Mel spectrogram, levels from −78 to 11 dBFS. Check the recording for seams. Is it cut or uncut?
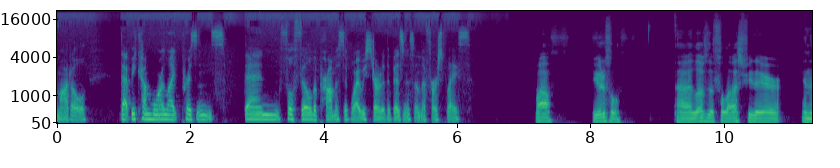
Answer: uncut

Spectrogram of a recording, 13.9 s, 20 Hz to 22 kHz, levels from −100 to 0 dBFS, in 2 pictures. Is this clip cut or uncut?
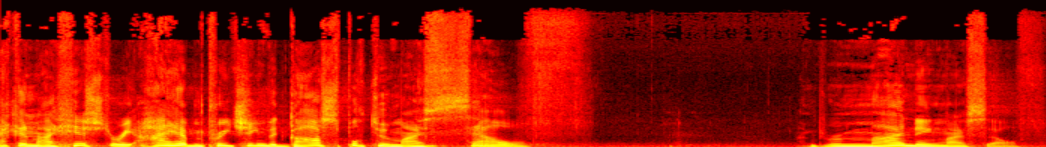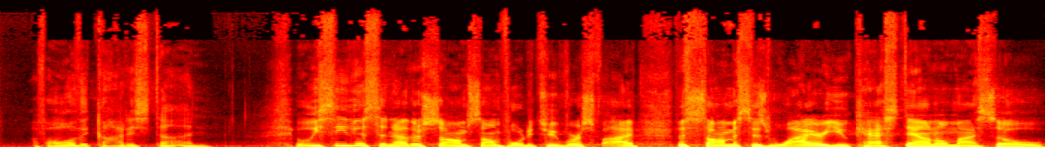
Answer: uncut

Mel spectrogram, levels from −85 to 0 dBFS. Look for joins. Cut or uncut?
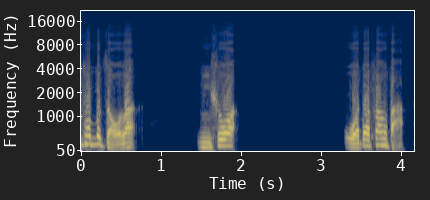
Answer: uncut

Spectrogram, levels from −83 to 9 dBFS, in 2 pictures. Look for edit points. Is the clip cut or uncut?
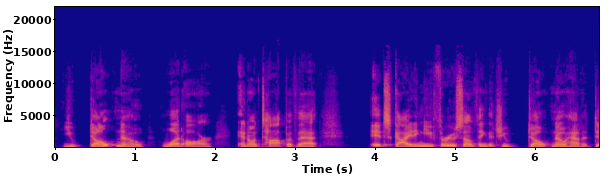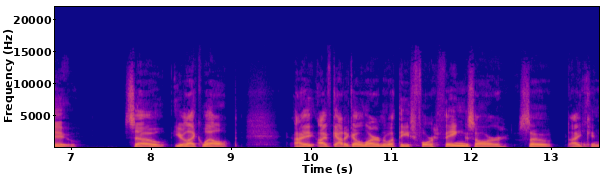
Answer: uncut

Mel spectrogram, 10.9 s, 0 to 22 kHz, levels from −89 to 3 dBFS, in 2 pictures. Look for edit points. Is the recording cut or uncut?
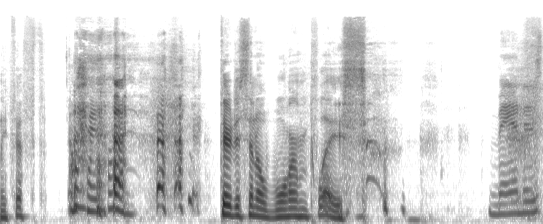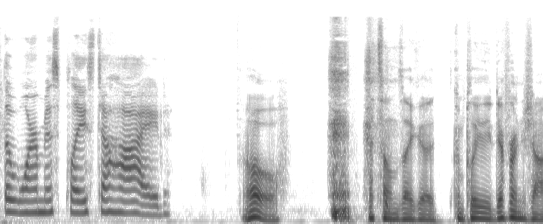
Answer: uncut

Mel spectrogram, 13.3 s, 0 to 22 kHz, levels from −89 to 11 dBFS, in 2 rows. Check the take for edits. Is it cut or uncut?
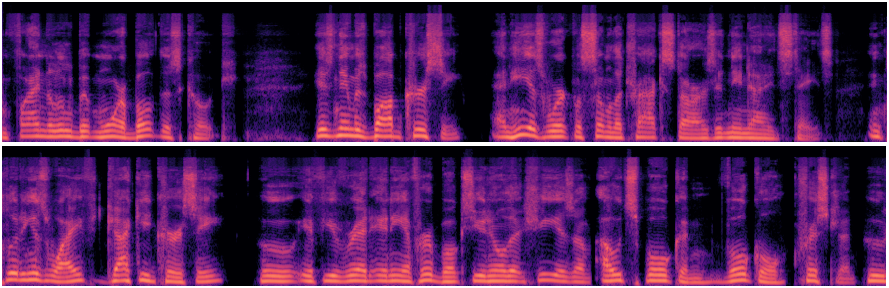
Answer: cut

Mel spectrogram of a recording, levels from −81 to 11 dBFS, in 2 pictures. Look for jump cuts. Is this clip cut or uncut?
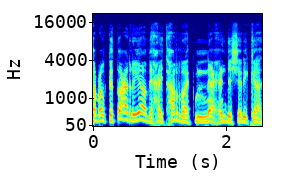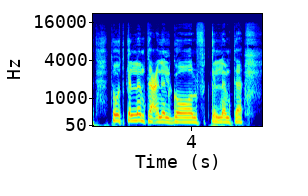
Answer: cut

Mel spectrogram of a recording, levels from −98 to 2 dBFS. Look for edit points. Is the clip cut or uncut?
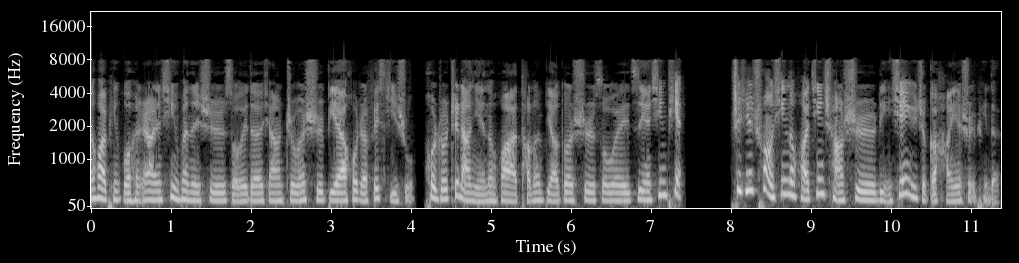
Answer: cut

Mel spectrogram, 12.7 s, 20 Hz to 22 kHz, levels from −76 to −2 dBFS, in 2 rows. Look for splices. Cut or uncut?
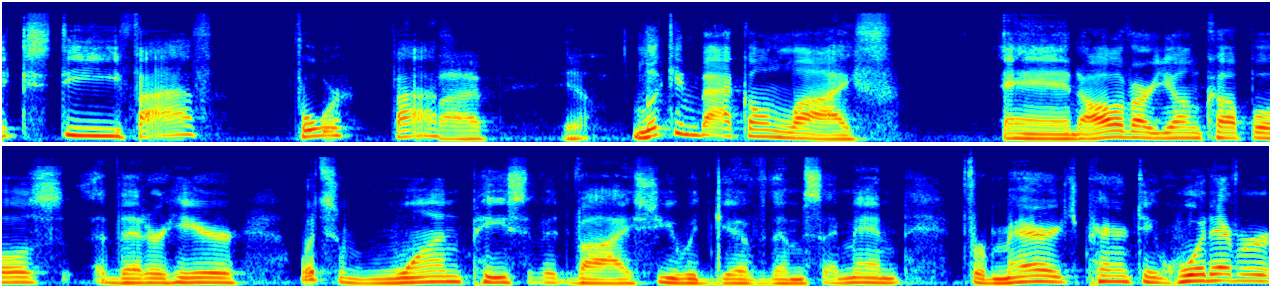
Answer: uncut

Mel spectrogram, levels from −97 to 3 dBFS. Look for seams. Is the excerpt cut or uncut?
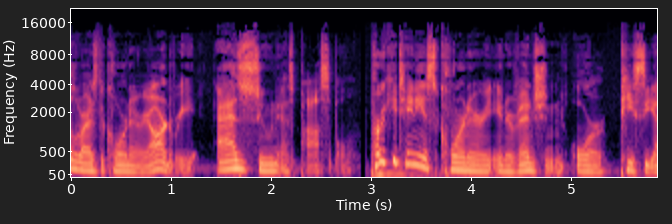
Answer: cut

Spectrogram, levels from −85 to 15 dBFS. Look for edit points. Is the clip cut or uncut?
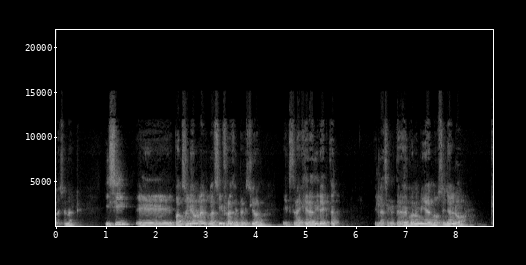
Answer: uncut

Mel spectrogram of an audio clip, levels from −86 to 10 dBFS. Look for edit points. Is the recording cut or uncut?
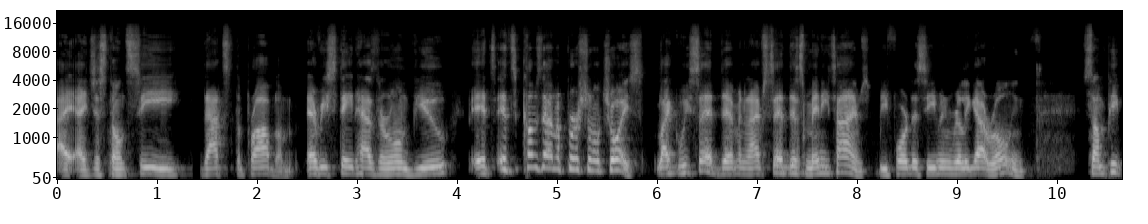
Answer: cut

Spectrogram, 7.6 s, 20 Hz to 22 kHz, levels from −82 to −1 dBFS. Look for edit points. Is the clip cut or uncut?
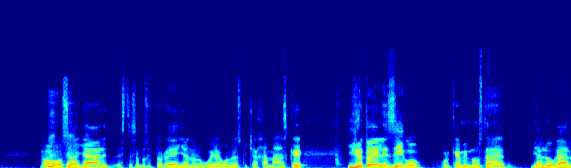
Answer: cut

